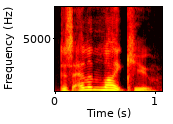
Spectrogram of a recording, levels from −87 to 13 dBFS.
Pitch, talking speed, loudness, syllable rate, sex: 160 Hz, 225 wpm, -15 LUFS, 5.2 syllables/s, male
